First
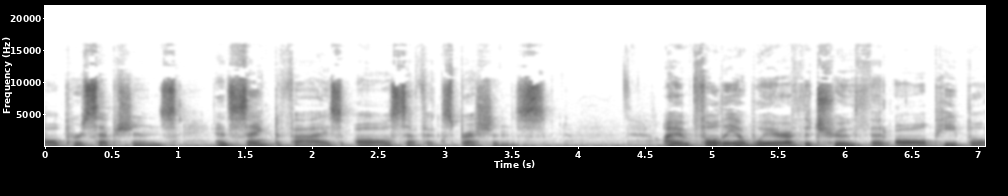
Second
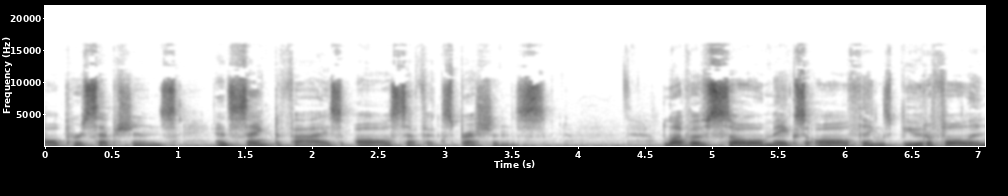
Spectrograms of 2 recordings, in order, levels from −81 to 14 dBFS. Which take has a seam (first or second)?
first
